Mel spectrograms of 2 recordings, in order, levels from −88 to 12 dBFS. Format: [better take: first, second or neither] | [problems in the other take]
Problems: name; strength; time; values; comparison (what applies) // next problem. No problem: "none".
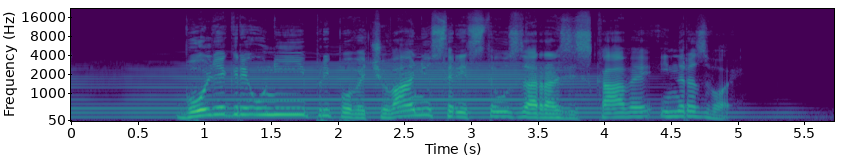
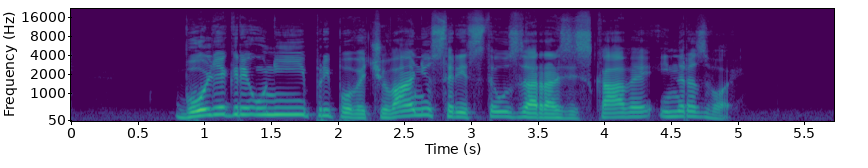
second | background sound (Wind instrument, woodwind instrument); 12 dB below the speech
